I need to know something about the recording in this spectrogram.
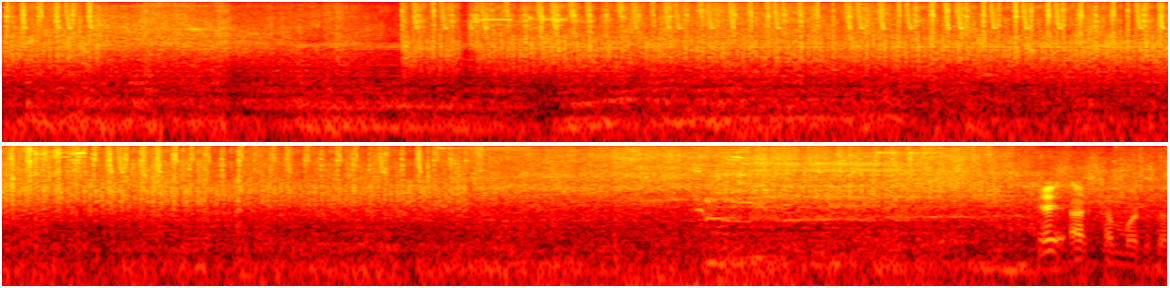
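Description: Plasma bolts burst with low booms.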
